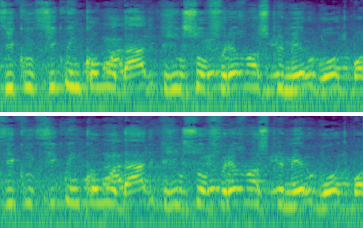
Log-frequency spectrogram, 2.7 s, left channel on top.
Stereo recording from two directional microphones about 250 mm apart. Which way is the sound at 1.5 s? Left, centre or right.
Left.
